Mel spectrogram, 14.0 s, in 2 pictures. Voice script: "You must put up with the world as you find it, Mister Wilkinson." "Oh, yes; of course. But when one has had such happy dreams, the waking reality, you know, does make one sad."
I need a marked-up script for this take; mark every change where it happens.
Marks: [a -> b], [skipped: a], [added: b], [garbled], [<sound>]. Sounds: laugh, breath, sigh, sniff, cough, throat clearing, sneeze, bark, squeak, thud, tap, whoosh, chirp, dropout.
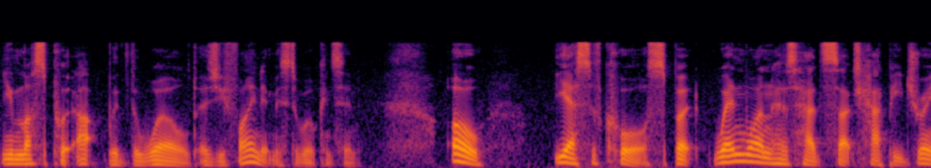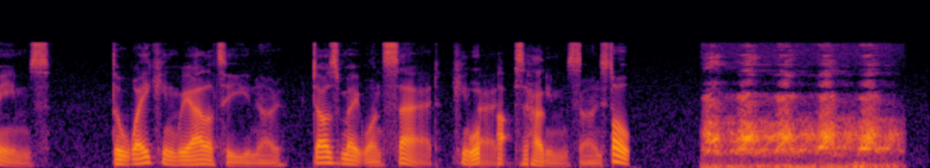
"You must put up with the world as you find it, Mister Wilkinson." "Oh, yes; of course. But when one has had such happy dreams, the waking reality, you know, does make one sad." [garbled] [bark]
